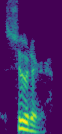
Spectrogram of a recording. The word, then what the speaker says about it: Suter: They announced that they had signed, I believe it's pronounced Pius Suter, to a two-year, $1.6 million per year contract. – So not to be confused with Sutter. – Not Brandon Sutter or Daryl Sutter, but he is from Zurich, I believe, which is in Switzerland.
